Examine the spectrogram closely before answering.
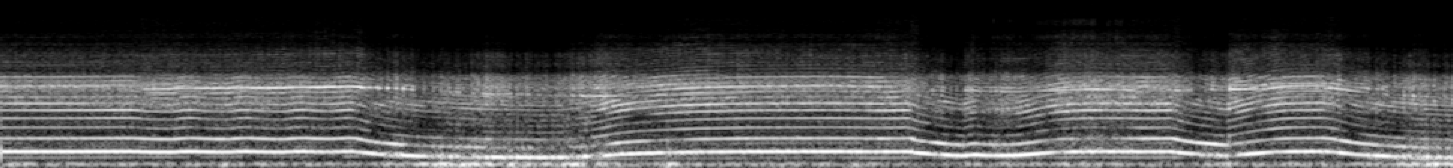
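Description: A motorcycle engine roars at high revs, its pitch dropping and rising as it shifts and accelerates.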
